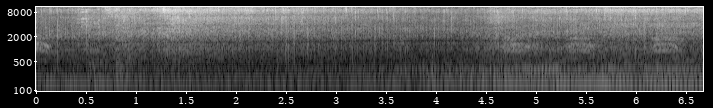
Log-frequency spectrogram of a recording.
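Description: Stuffed bitter gourds in besan masala sizzling in a black iron karahi: a steady hiss, with a low steady hum underneath. From past halfway, short chirps repeat about twice a second.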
